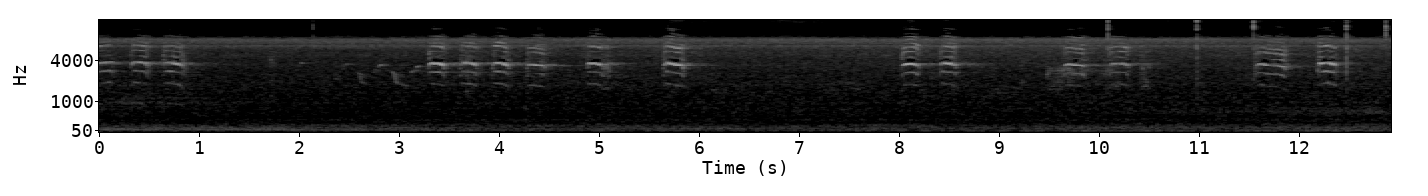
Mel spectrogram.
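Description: A cardinal gives short, sharp, high chips in small clusters every second or two, over a steady low rumble of background noise.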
